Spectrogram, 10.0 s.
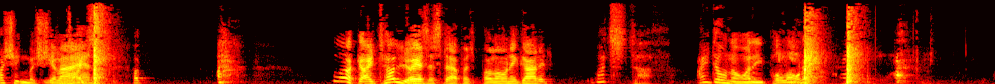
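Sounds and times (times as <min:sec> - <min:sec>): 
speech: 0:00.0 - 0:01.6, 0:03.4 - 0:08.2
sharp slaps: 0:00.9 - 0:01.4, 0:07.9 - 0:09.2.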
